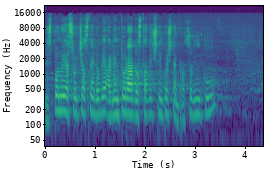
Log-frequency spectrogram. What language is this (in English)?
Czech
